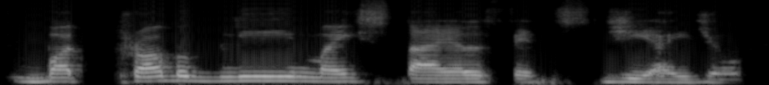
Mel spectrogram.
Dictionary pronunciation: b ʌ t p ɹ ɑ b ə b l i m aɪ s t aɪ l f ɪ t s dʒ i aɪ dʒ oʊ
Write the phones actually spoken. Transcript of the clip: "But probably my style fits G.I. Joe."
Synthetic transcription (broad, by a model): b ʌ t p ɹ ɑ b ə b l i m aɪ s t aɪ l f ɪ t s dʒ i aɪ dʒ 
